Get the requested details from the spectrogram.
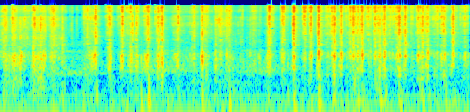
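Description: A yellow Scrub Daddy puppy sponge, made of textured polymer foam with smiley cut-outs, is held in one hand while fingertips scratch and tap its rough surface. The result is a quick, uneven stream of soft, dry, bright scratching ticks that stop almost instantly, with little low end.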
